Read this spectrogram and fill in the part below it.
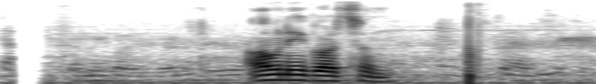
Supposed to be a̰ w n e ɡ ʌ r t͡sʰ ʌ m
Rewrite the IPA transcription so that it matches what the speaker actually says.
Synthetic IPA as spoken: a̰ w n e ɡ ʌ r t͡sʰ ʌ n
